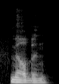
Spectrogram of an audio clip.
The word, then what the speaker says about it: Melbourne: it's not like Sydney's like Melbourne Melbourne is how we pronounce it right yeah man funnily enough mr.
